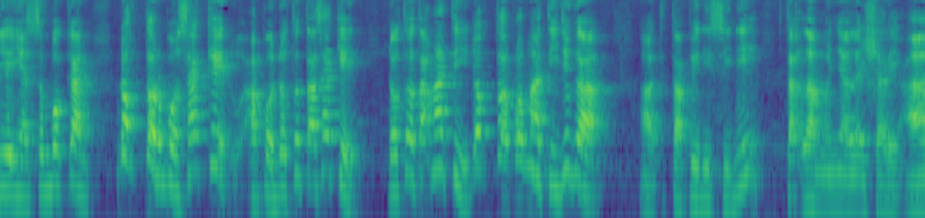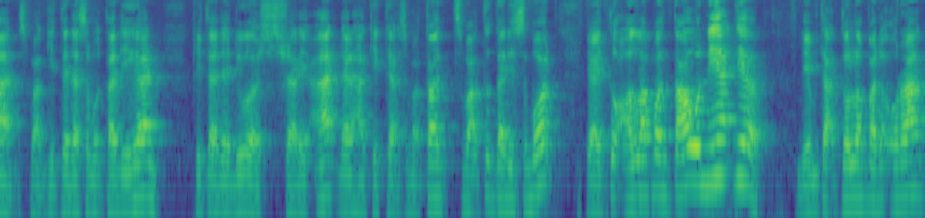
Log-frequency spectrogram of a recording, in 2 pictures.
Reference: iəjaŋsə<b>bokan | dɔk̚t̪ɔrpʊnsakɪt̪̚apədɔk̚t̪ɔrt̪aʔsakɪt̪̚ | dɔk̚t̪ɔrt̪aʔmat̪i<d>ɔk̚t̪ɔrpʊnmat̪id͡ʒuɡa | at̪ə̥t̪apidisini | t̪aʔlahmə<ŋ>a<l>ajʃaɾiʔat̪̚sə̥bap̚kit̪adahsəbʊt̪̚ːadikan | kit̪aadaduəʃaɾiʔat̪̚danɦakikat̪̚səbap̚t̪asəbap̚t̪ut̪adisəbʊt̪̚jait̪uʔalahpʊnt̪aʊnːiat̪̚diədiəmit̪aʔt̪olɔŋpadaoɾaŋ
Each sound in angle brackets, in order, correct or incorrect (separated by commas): incorrect, correct, incorrect, correct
